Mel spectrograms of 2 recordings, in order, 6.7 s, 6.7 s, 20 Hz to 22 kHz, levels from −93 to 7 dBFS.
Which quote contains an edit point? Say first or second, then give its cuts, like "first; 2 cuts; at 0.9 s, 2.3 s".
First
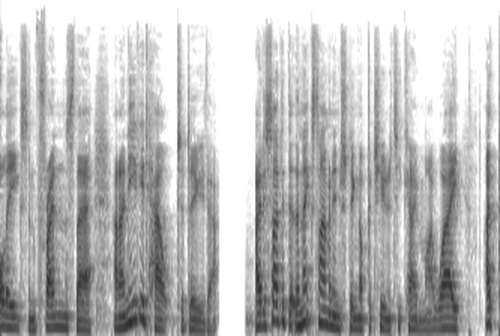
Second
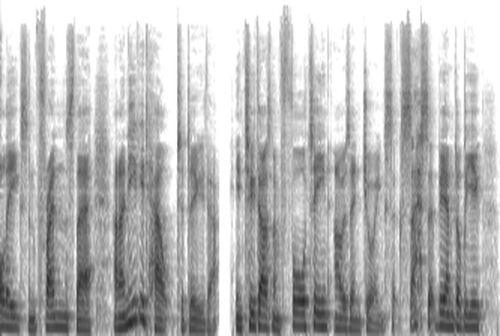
second; 1 cut; at 3.1 s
